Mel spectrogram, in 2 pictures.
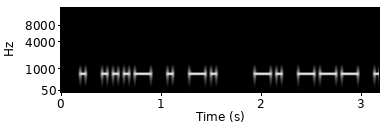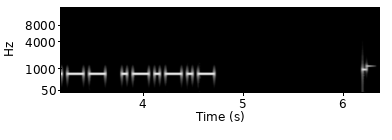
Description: Morse code, heard as a keyed tone, about 22 wpm, 700 Hz. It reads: EVEN NOW.
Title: Sentences from Top 1000 Words - Review Part 1 - 22wpm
